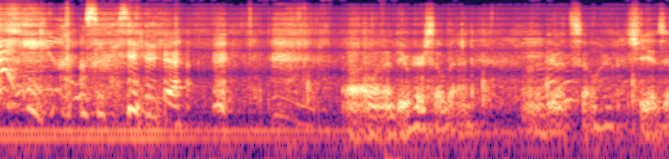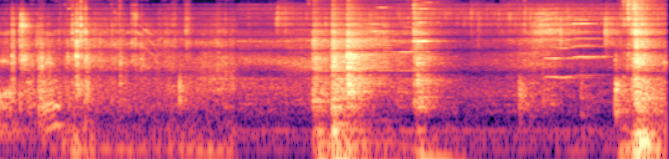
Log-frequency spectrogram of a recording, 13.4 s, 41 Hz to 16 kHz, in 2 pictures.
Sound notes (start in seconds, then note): 11.9 door creaks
